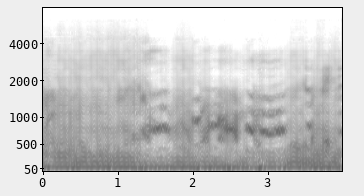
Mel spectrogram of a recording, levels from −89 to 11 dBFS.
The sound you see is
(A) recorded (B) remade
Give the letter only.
B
